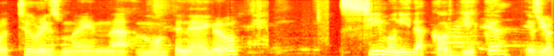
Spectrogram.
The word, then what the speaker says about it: Kordić: Simonida Kordić is your name. Kordić. As good pronunciation, is it? Kordić.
